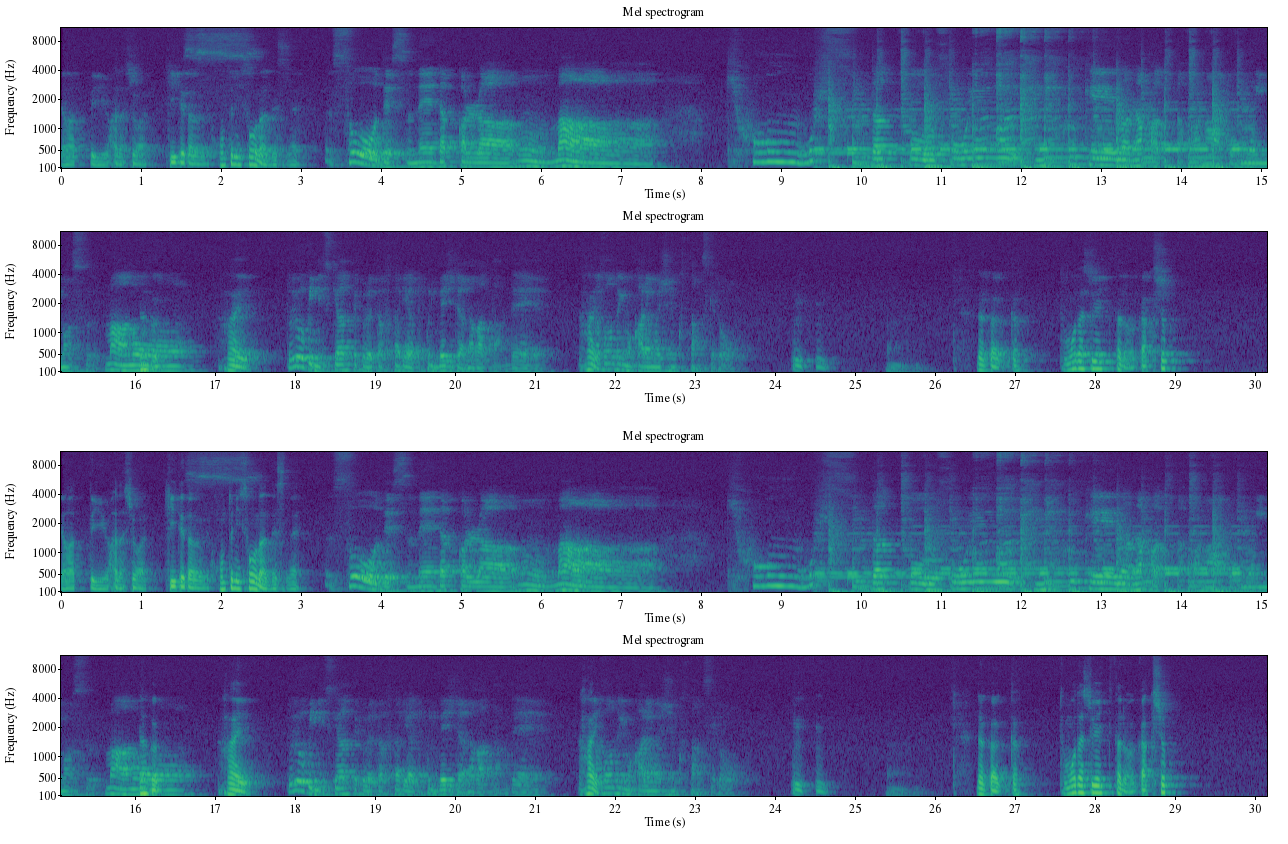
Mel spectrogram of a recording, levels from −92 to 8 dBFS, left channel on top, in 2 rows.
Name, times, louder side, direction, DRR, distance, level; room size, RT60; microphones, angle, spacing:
voice 1, 0.0-3.0 16.0-16.4 17.0-17.4 21.5-21.9 24.2-24.7 26.5-27.1 27.6-28.9, right 4 dB, 65° right, 6 dB, 0.5 m, -26 dB
voice 2, 3.3-7.4 7.8-7.9 8.3-10.3 10.6-16.6 17.9-21.1 21.7-23.5 25.4-25.7, left 1 dB, 50° left, 0 dB, 1.4 m, -31 dB
sound 1, 9.4-14.9, left 2 dB, 35° left, 1.0 m, -31 dB
12.0 x 6.9 x 5.3 m, 0.82 s
head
